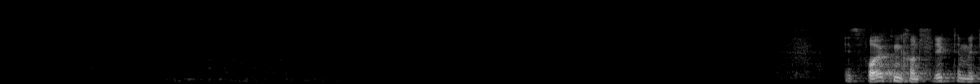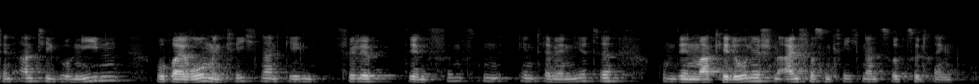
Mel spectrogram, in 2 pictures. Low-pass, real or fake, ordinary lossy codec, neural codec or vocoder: 5.4 kHz; real; none; none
